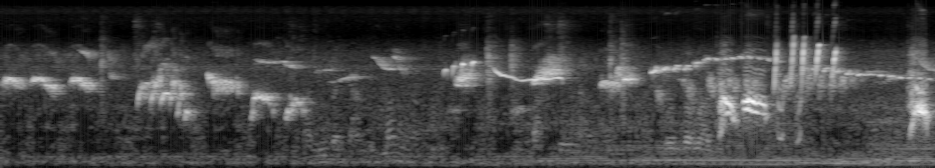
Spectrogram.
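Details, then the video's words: Magpie-robin, a caged bird that had never sung, now singing after repeated playback of recorded magpie-robin song; varied whistled phrases, short rising and falling notes and harsh buzzy bursts, with faint voices and low hum beneath. "Burung Murai jadi GACOR setelah dengar kicauan di YOUTUBE"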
